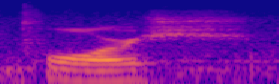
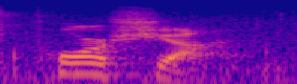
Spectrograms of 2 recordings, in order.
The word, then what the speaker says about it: Porsche: that a Porsche Porsche that's how you say it by the way apparently it's not Porsche like I used to say apparently it's Porsche a stupid name sounds way stupider than Porsche Porche hey what's up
